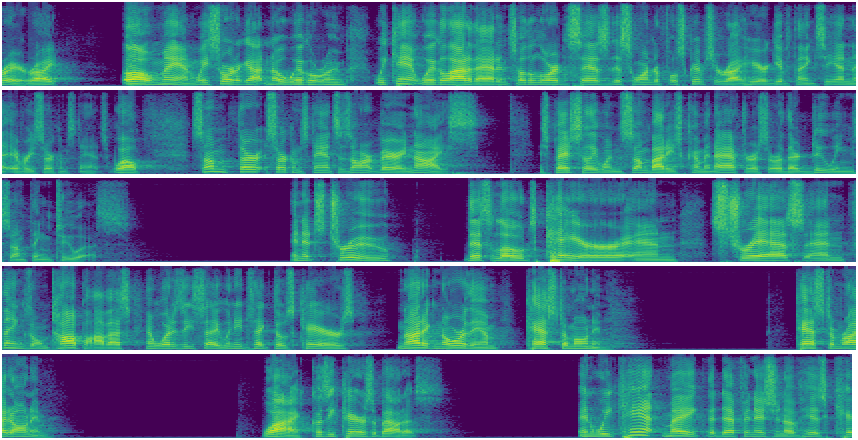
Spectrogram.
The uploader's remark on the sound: during the 8:45 am service at The Anchor Church in Rockport, Maine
